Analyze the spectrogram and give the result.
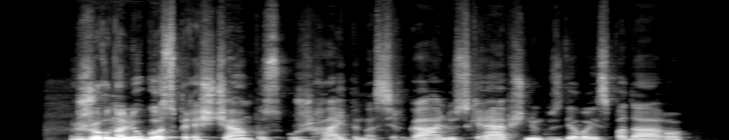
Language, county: Lithuanian, Vilnius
